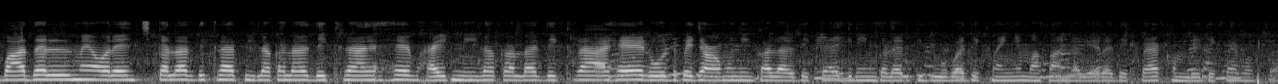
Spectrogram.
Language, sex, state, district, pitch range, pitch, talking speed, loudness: Hindi, female, Bihar, Vaishali, 185-210 Hz, 195 Hz, 195 wpm, -20 LUFS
